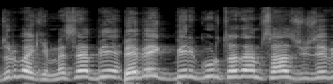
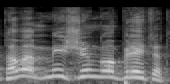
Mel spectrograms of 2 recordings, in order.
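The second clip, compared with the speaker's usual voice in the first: ordinary talk, nothing marked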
